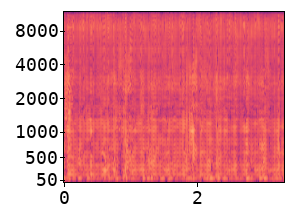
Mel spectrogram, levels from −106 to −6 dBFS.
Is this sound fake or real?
fake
